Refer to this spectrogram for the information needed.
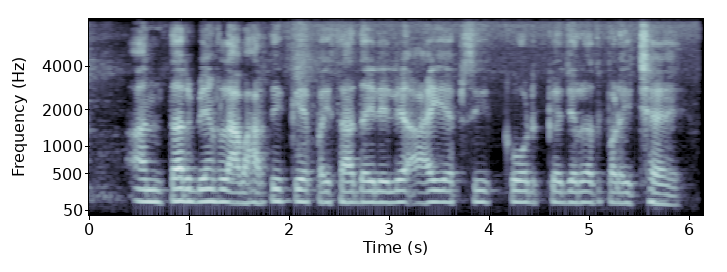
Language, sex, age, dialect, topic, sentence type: Maithili, male, 18-24, Angika, banking, statement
